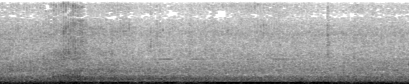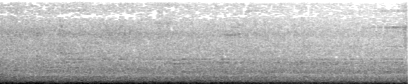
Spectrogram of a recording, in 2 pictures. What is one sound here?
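Cars drive past close by.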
